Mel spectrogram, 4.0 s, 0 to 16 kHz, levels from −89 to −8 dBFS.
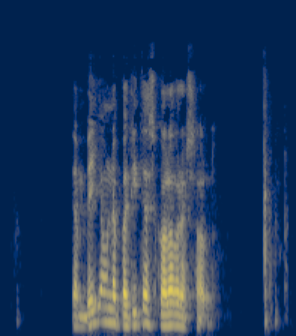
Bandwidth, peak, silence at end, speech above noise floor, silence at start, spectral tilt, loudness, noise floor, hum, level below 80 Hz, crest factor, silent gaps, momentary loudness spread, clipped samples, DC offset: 7.6 kHz; -8 dBFS; 0.4 s; over 64 dB; 0.95 s; -6 dB/octave; -27 LUFS; under -90 dBFS; none; -74 dBFS; 20 dB; 3.42-3.47 s; 14 LU; under 0.1%; under 0.1%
